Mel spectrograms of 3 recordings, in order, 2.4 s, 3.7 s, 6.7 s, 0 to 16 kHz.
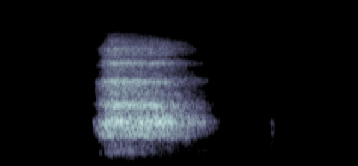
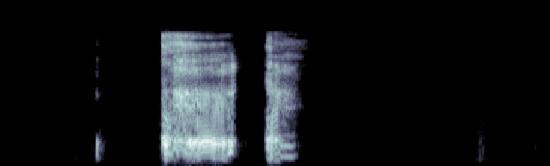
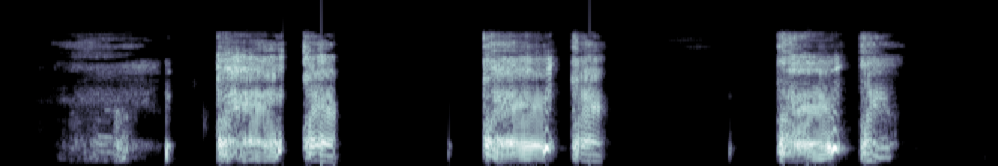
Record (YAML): exhalation_length: 2.4 s
exhalation_amplitude: 13085
exhalation_signal_mean_std_ratio: 0.43
cough_length: 3.7 s
cough_amplitude: 31754
cough_signal_mean_std_ratio: 0.33
three_cough_length: 6.7 s
three_cough_amplitude: 32767
three_cough_signal_mean_std_ratio: 0.46
survey_phase: beta (2021-08-13 to 2022-03-07)
age: 18-44
gender: Female
wearing_mask: 'Yes'
symptom_new_continuous_cough: true
symptom_runny_or_blocked_nose: true
symptom_sore_throat: true
symptom_diarrhoea: true
symptom_fatigue: true
symptom_fever_high_temperature: true
symptom_headache: true
symptom_other: true
symptom_onset: 3 days
smoker_status: Never smoked
respiratory_condition_asthma: true
respiratory_condition_other: false
recruitment_source: Test and Trace
submission_delay: 2 days
covid_test_result: Positive
covid_test_method: ePCR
